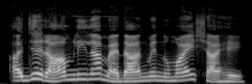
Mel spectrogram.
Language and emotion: Sindhi, neutral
